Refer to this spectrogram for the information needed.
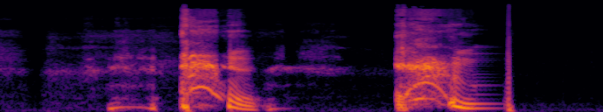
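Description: A man coughs loudly and close to the microphone, several harsh, throaty bursts in two clusters separated by a short pause, with no talking.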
